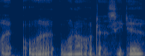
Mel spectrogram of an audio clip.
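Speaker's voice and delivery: barely audible, hushed, breathy whisper. Asking a bandmate something in character while the other listens: whisper. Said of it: "I'm gonna whisper to Keys".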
